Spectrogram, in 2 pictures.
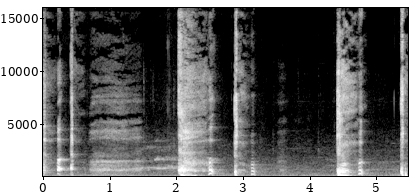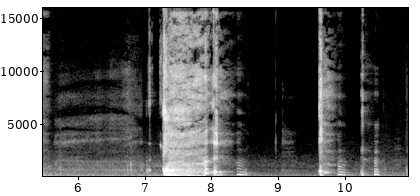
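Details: Coughing fit: a run of harsh, explosive, barking coughs in close succession, some with a gagging, choking quality.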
